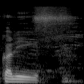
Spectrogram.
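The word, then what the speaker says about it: colleague: देख लेते हैं दोस्तों, जैसे कि कॉलेजियस, जैसे कॉलेजियस नहीं बोलते, जैसे कलीग बोलते हैं, कलीग, ठीक है ना।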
